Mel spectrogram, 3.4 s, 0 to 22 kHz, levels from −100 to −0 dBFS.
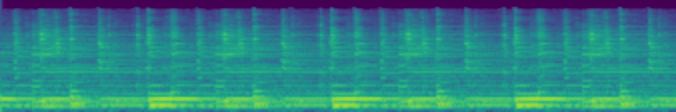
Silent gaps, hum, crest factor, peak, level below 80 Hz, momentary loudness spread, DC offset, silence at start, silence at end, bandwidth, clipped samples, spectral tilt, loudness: none; none; 14 dB; -8 dBFS; -60 dBFS; 4 LU; under 0.1%; 0 s; 0 s; 16.5 kHz; under 0.1%; -4.5 dB/octave; -22 LUFS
